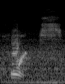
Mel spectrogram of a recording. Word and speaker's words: Kautz: our smaller stones and this is of Robert quartz uh it's pronounced almost like Jewel quartz um so what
